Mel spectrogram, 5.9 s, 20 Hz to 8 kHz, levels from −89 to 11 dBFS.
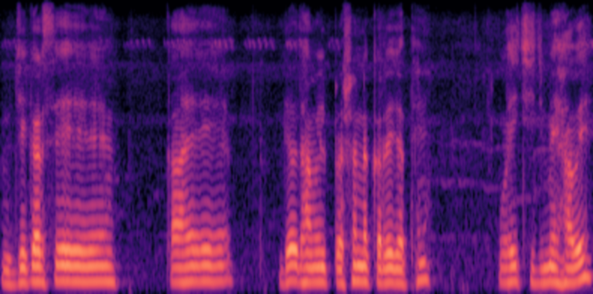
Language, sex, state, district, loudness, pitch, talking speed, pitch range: Chhattisgarhi, male, Chhattisgarh, Rajnandgaon, -17 LUFS, 150 Hz, 150 wpm, 145-155 Hz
